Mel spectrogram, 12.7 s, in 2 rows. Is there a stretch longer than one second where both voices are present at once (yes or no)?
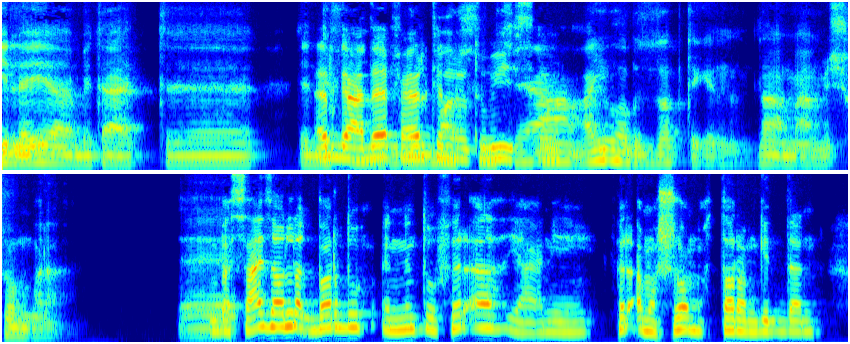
yes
